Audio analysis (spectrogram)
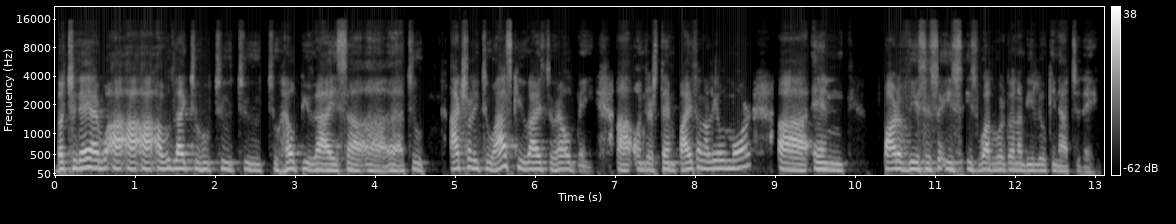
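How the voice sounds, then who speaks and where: A man's voice: fairly high pitch, a little mellow. A middle-aged man speaks. He presents to a tech audience informally, feeling his way through sentences and doubling back on words. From Dominican Republic. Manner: halting, repeats words and phrases. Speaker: conference speaker, software developer.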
